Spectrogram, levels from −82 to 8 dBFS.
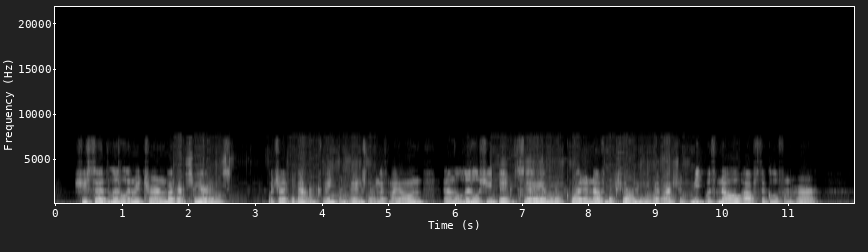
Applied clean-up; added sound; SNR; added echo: neural separator model SepFormer DNS4.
